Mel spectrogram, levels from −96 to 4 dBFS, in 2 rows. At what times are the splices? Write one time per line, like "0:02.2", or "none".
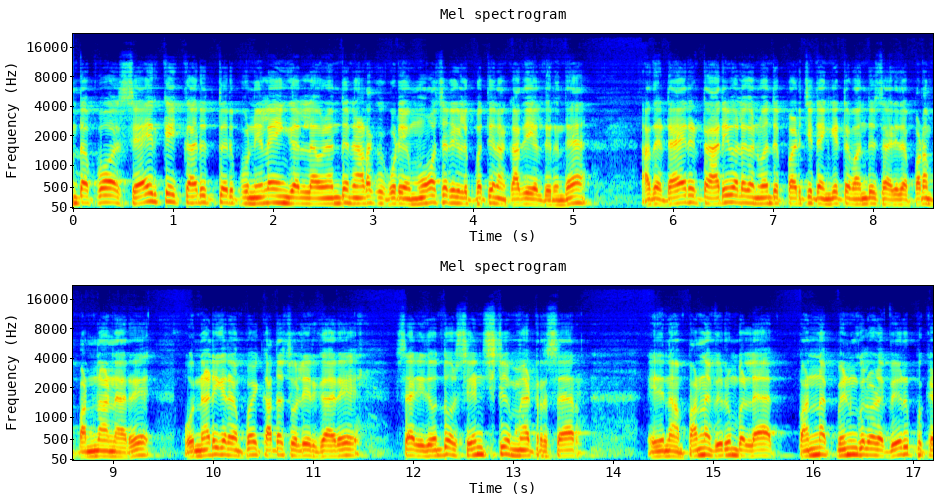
0:09.5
